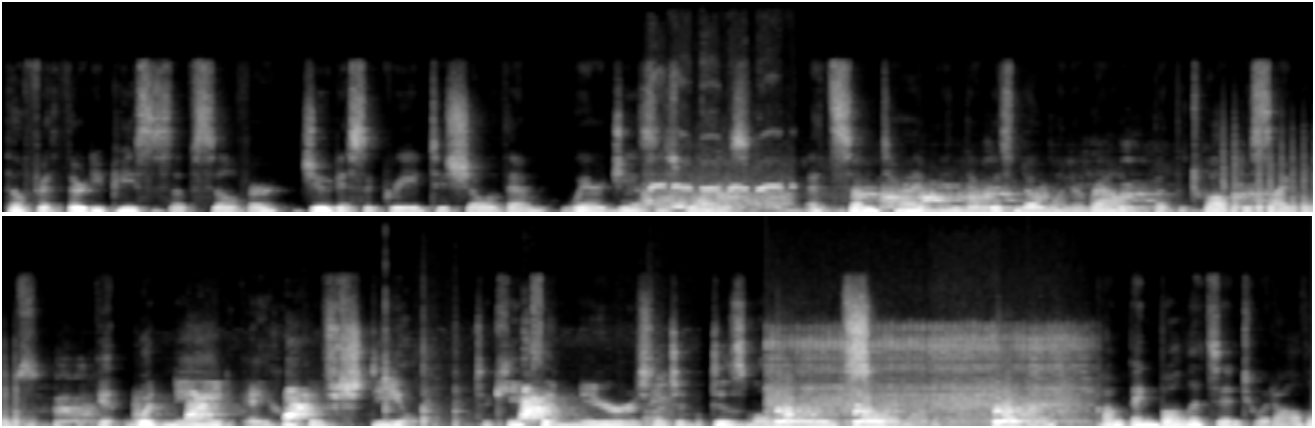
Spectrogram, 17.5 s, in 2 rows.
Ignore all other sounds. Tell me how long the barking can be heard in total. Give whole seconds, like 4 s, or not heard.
12 s.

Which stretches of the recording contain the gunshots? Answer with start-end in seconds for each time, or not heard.
8.1-8.9.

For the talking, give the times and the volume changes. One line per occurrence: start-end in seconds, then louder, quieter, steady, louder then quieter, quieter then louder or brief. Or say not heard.
0.0-17.4 steady.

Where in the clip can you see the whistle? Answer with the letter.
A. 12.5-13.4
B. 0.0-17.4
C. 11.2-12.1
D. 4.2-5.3
D.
